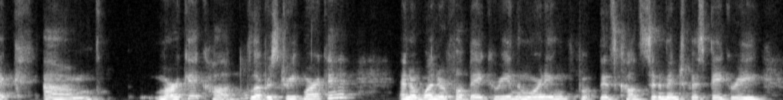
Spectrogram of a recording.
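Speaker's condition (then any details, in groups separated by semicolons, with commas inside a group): No condition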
